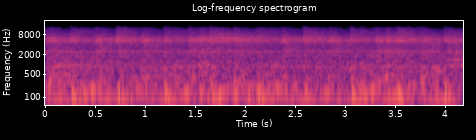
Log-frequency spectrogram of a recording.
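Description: Electronic dance music from a DJ set, with a steady kick-drum beat over a continuous bass line.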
